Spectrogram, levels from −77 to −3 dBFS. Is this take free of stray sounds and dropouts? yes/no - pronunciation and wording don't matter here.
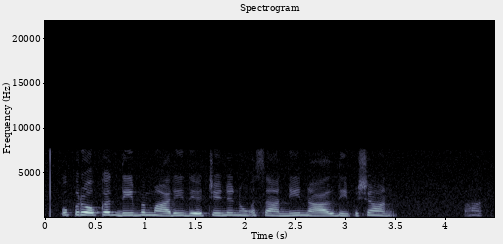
no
